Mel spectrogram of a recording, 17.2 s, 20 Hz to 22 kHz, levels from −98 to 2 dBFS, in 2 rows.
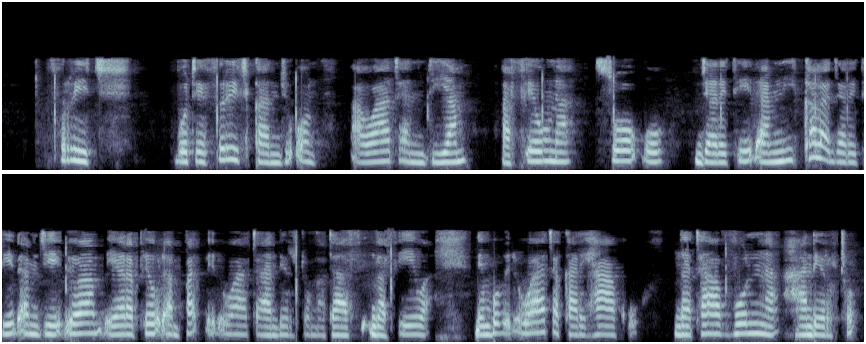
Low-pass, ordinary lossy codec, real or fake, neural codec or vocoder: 5.4 kHz; AAC, 32 kbps; real; none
